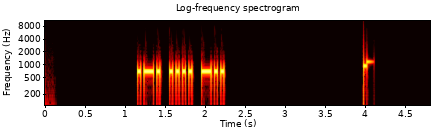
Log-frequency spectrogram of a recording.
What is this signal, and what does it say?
Morse code, heard as a keyed tone, about 29 wpm, 700 Hz. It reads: RHD
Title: USA Call Sign Postfixes - 3 Letters 30wpm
